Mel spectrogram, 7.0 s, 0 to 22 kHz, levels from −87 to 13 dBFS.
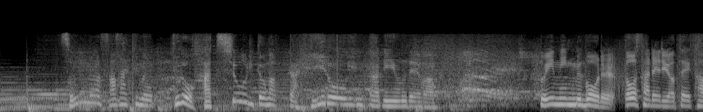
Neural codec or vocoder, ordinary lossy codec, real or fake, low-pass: codec, 16 kHz, 1 kbps, X-Codec, HuBERT features, trained on general audio; none; fake; 7.2 kHz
